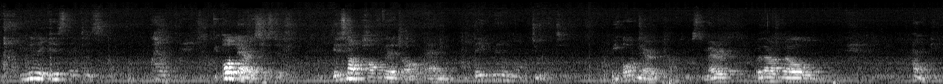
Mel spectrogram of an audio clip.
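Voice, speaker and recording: A young woman acting a polite, anxious Victorian male doctor in a stage play, halting and full of fillers. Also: sits low, sing-song. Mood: hesitant. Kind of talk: teen stage play performance. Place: theatre stage. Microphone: distant room mic. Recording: echoey stage recording from far off, noisy.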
